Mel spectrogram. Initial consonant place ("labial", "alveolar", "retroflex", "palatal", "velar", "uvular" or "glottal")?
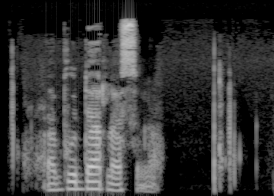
labial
